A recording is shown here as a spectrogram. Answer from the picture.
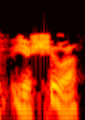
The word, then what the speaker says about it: Yeshua: Now, that's very close to Yeshua, the difference being that the Hebrew language has an SH sound. The Greek language does not have an SH sound in it. So there's no letters in Greek to pronounce to write the SH, so a simple S was used.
